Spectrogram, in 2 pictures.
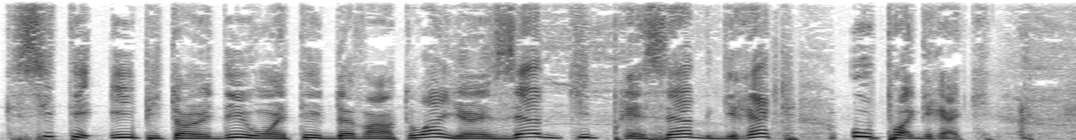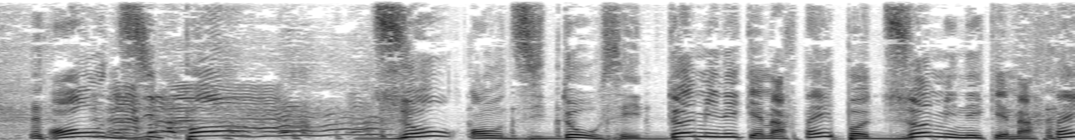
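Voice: mid-range voice, slightly rough. A radio host with a Québécois accent giving a comic mock lesson in a playful, mock-teacherly way, laughing through the rules. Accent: Québécois French.

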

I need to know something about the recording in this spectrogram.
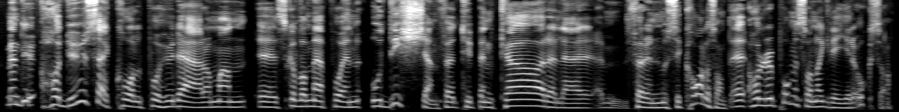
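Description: A man hosting a radio prank show, playful and quick, often tripping over restarts. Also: on the high side, animated, dry recording, studio quality.

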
